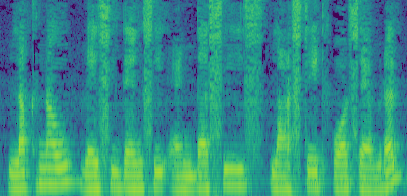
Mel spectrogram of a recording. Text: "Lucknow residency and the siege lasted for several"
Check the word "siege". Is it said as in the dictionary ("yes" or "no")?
no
